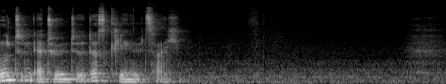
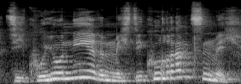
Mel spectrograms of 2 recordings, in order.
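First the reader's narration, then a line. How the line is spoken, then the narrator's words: Furious shout. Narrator (German): schrie er im Jähzorn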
